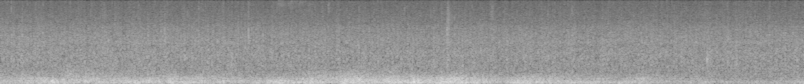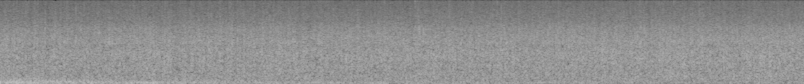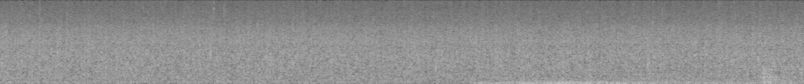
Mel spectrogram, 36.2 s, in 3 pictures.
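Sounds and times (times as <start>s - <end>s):
thunder: 0.0s - 12.6s, 31.8s - 36.1s
light rain: 0.0s - 36.1s.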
